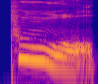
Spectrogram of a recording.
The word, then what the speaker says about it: pool: The tense uh is a long vowel. It's called tense because you tense up everything when you pronounce this sound. Cool. Maybe except for the eyebrows. You don't have to tense the eyebrows. Pool. But look at my mouth. Right. The lips push forward, right?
